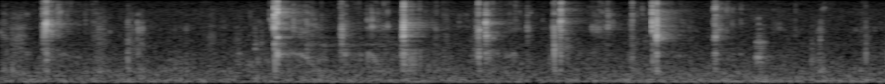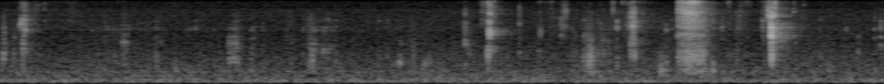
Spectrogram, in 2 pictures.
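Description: Close-miked chewing of food, with irregular sharp mouth clicks; near the end she bites into a steamed shrimp.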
